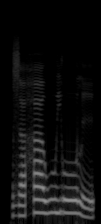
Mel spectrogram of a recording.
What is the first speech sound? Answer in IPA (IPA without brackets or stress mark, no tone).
z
